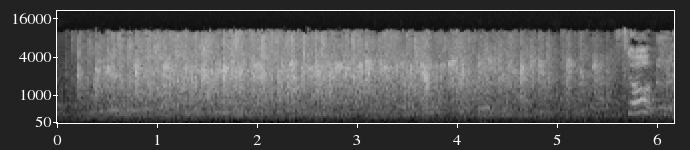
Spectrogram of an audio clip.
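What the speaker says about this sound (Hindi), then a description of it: "अरे ताली बजाओ यार" An audience at a career fest breaks into sustained applause, many hands clapping in a dense, even wash from mid-distance, fading near the end as a voice briefly cuts in.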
